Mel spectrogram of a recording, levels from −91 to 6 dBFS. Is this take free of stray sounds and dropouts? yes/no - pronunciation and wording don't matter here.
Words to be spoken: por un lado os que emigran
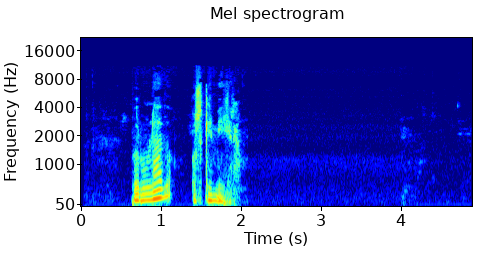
yes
